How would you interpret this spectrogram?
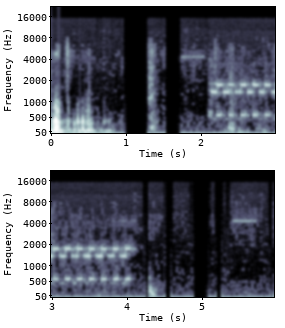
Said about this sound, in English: All right, my phone is ringing. All right, one second. So, all right, excuse me just one second.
